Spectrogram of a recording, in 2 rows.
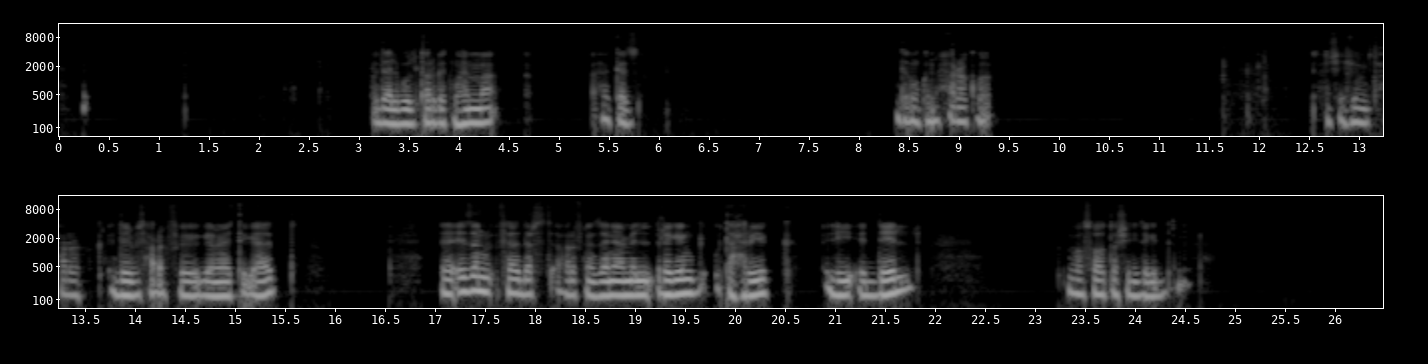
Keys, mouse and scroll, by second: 2.0 click, 2.3 alt+middle click, 3.1 g, 6.2 click, 6.5 alt+middle click, 8.0 KP_7, 8.8 g, 12.0-12.9 alt+middle drag, 13.5 g.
